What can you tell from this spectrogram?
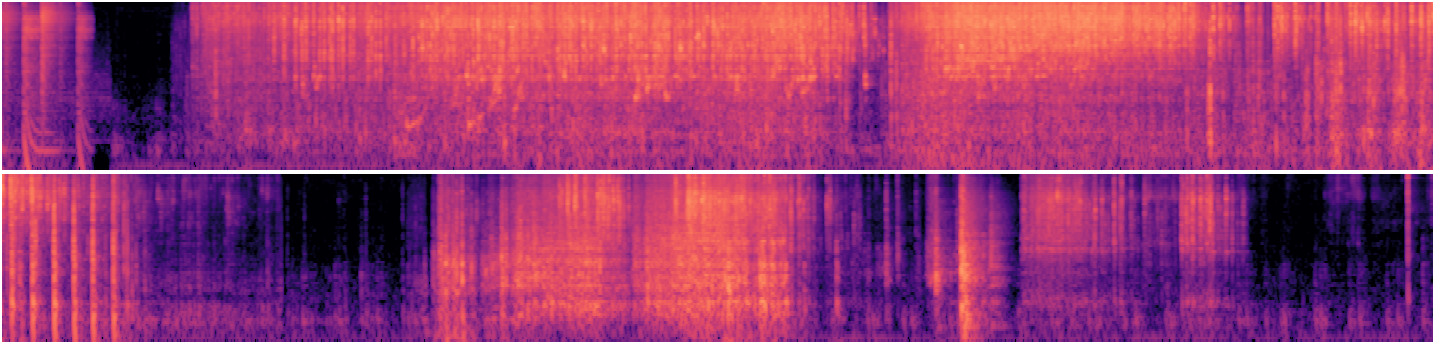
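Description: M&M's and small Milk-Bone puppy biscuits poured from bags into a porcelain toilet bowl, rattling as they land. One long pour runs for about fourteen seconds, then a shorter pour comes a few seconds later, and a few brief pours near the end.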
